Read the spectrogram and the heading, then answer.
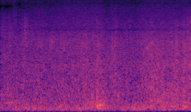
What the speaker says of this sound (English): we got the big spinnaker up, and we are flying downwind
